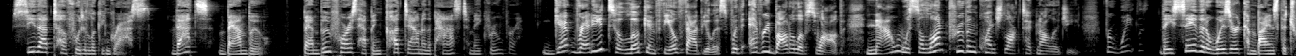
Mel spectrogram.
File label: english; banco de voces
